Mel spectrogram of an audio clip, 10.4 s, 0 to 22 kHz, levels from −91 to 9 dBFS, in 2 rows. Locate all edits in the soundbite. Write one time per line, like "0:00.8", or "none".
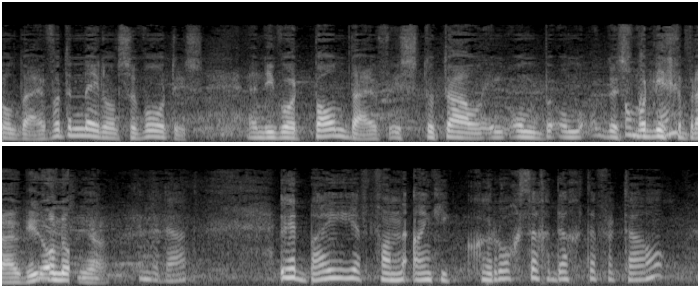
0:05.7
